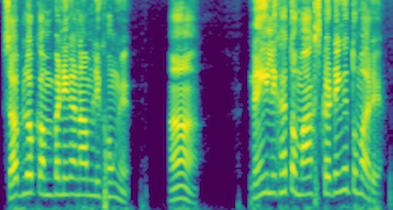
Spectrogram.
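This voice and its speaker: A man teaching a live online lecture in a lively, teasing way, often repeating his instructions. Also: very high-pitched, fast, a little hiss or hum.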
